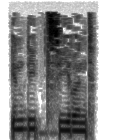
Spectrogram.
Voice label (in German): "indizierend", German; adjectives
